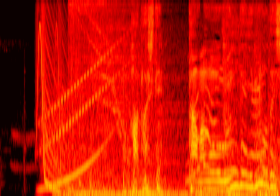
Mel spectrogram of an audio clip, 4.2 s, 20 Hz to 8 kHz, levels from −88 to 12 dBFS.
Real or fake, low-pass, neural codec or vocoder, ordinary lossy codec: real; none; none; none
